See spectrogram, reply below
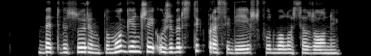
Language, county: Lithuanian, Klaipėda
